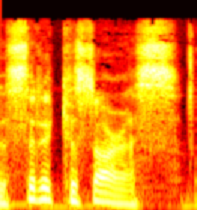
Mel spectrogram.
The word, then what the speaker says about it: Psittacosaurus: Pistacocaracus. – You just don't pronounce the P. The Psittacosaurus. – There we go.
